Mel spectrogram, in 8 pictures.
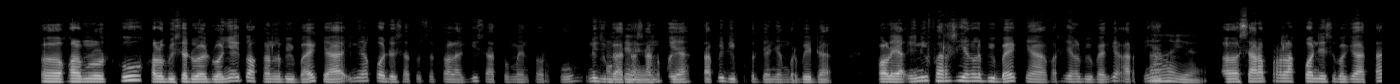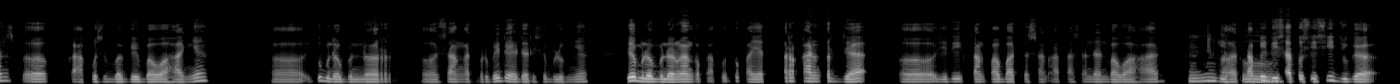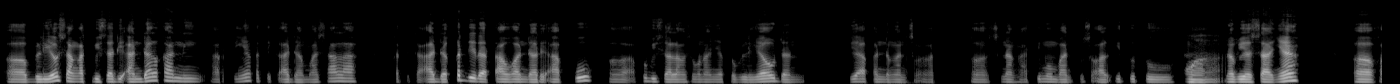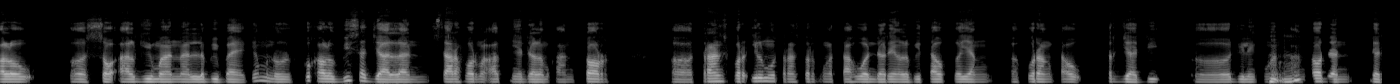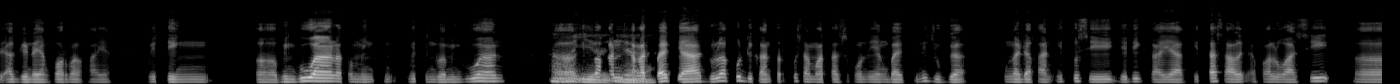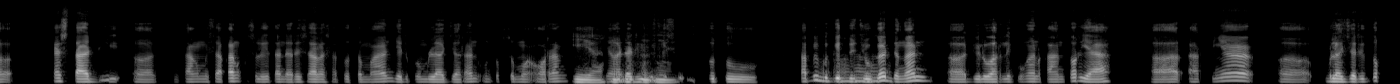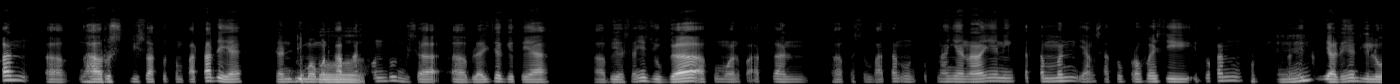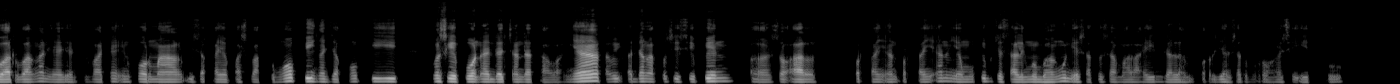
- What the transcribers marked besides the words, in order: in English: "meeting"; in English: "meeting"; in English: "case study"
- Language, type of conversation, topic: Indonesian, podcast, Siapa mentor yang paling berpengaruh dalam kariermu, dan mengapa?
